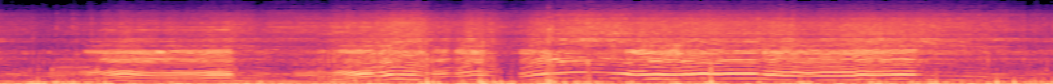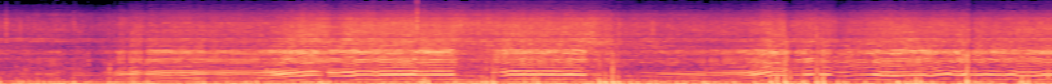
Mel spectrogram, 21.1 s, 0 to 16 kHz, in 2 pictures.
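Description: Suzuki AX100's small two-stroke single-cylinder engine revving hard under racing throttle. Its pitch climbs and drops again and again as the bike accelerates and backs off, over a constant low rumble of wind on the microphone.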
